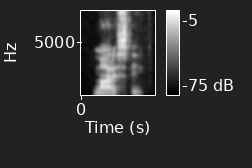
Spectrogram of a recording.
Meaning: 1. The quality of being modest; having a limited and not overly high opinion of oneself and one's abilities 2. Moderate behaviour; reserve 3. Pudency, avoidance of sexual explicitness
- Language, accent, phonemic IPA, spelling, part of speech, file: English, US, /ˈmɒd.ə.sti/, modesty, noun, En-us-modesty.ogg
